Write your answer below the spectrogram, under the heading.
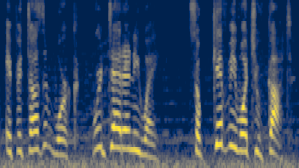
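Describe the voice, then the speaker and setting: A woman's voice: sits high, lively intonation, moderate pace. A woman playing a resolute, reckless starship crew member in a science fiction video game. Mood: defiant. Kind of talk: video game dramatic acting. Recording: faint music behind the voice.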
